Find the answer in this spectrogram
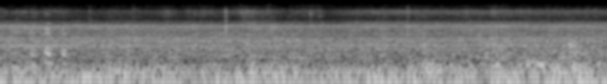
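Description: Passenger train running, heard from inside the carriage: a steady, low rumble of wheels and running gear on the track.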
